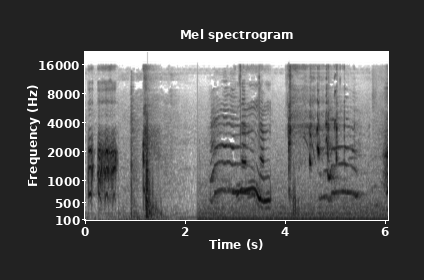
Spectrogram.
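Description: Cats: two short cries during a play-fight in the first second or so, then a cat meowing in drawn-out, bending calls, twice, over a steady low hum.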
